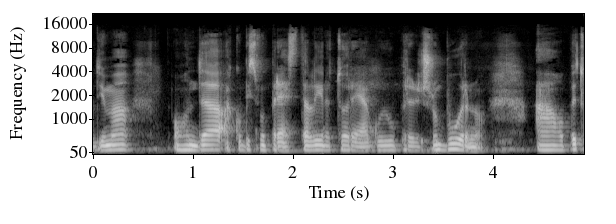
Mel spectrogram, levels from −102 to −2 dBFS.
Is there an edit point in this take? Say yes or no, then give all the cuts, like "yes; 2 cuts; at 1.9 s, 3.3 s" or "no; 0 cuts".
yes; 1 cut; at 2.3 s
